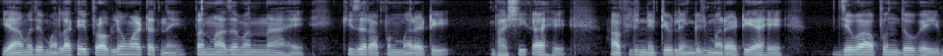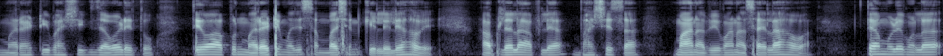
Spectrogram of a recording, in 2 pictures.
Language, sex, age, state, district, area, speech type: Marathi, male, 45-60, Maharashtra, Amravati, urban, spontaneous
